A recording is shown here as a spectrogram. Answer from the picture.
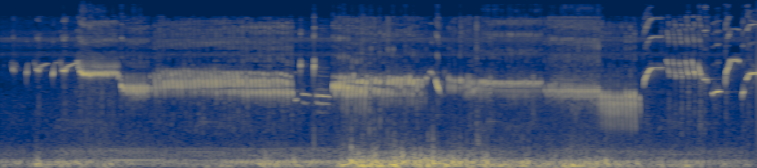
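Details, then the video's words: Tutor song for young and silent canaries: long continuous canary rolls, a steady trill held for seconds and stepping between pitches, one tour sliding downward, ending in bright rising whistled notes, over a low rumbling background. "Masteran Untuk Kenari Paud Dan Pancingan Kenari Macet Bunyi"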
